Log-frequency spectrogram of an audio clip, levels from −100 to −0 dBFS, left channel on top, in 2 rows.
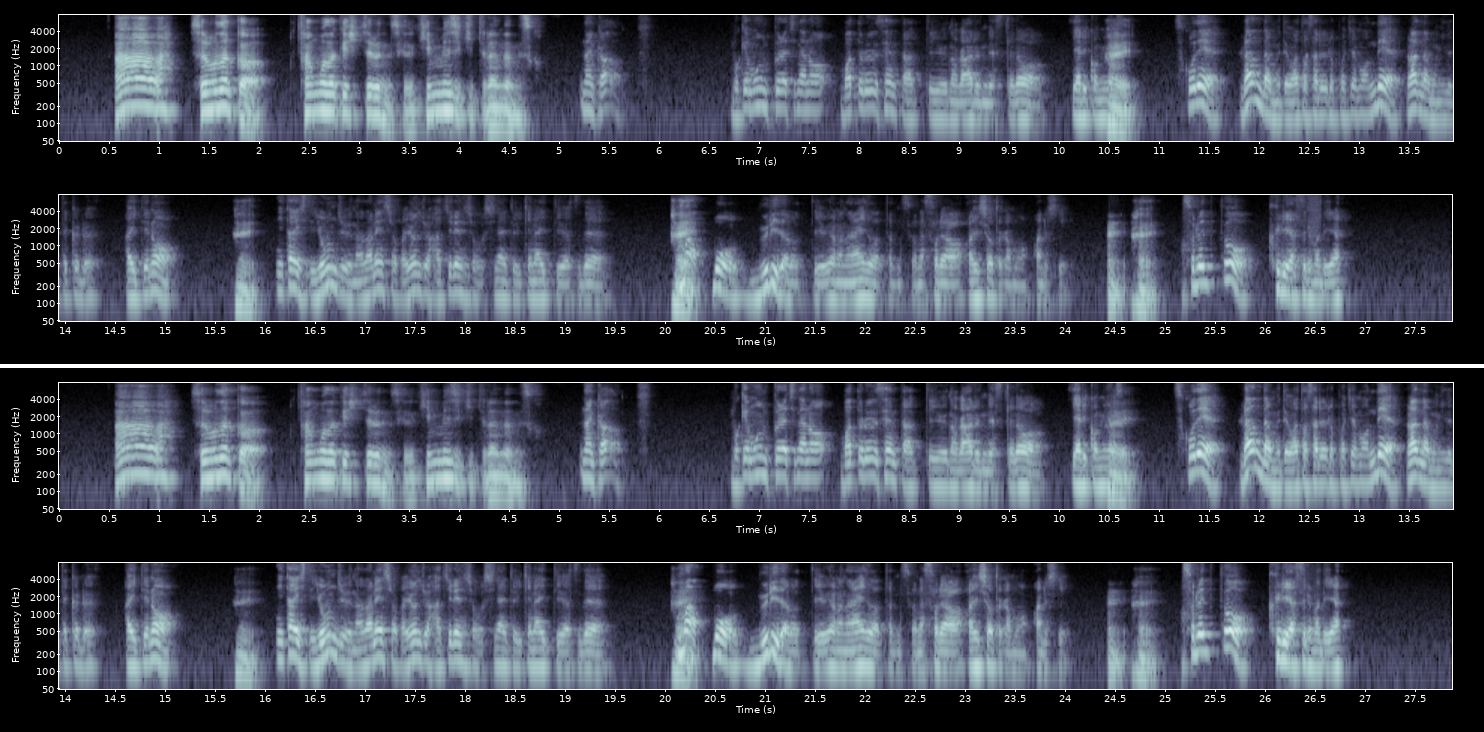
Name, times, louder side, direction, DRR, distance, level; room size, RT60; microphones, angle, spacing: voice 1, 0.6-2.1 2.4-4.7 10.5-10.8 15.7-15.9 20.1-20.3 24.4-24.9, left 3 dB, 45° left, 0.7 m, -24 dB
voice 2, 5.2-5.6 6.7-9.8 10.1-10.6 11.3-14.3 14.6-15.1 16.1-19.4 20.1-24.0 25.2-26.8, right 3 dB, 65° right, 0.9 m, -27 dB
14.5 x 7.2 x 4.3 m
head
